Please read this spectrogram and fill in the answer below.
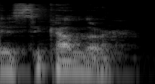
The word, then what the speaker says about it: Sikander: And the first question to our one and only producer is, how do we say your name? – Yeah, you can say it whatever way you like to. – Well, we'll say it the way you say it. – I say Sikander. – Okay, so we got our producer, Sikander. – I can't pronounce it like that. Okay. I just want to say it. – Just think of knäckebröd and then Sikander.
